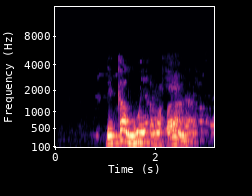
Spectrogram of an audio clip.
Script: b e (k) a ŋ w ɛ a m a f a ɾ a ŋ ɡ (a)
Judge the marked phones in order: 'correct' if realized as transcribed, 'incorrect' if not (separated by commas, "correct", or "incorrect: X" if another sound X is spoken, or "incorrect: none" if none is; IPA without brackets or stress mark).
correct, correct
